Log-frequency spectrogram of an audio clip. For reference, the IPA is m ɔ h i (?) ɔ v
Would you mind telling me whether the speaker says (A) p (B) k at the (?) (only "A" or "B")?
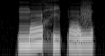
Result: A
